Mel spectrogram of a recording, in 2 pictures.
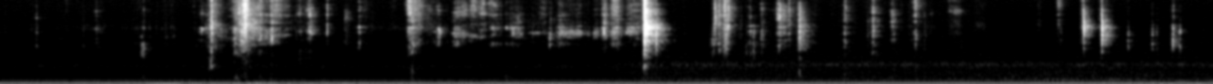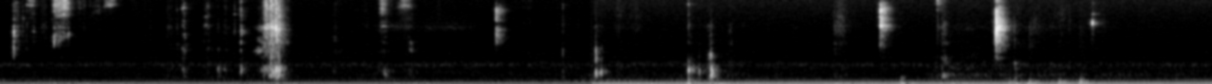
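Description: Hands handling an iPhone box and its paper and cardboard packaging: short crisp rustles and crinkles of the paper insert, with scattered sharp clicks and taps of the box pieces and phone, the loudest click about six seconds in.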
